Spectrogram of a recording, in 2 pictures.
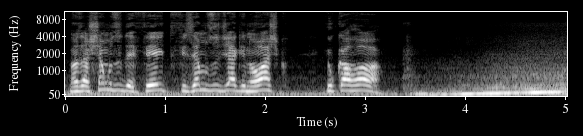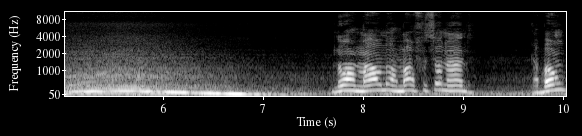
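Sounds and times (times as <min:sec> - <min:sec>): car engine revving: 0:03.4 - 0:07.6.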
